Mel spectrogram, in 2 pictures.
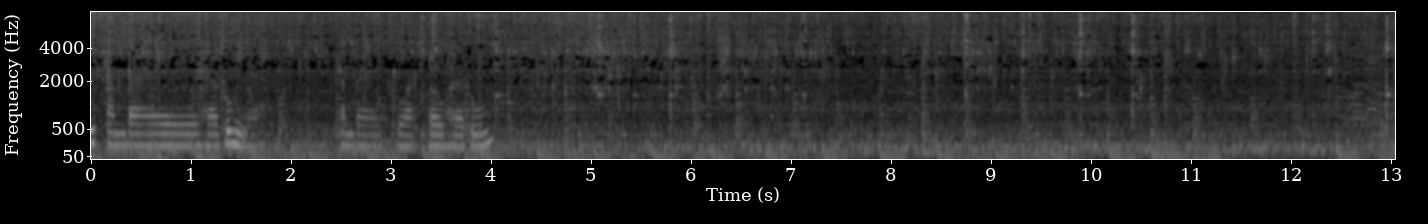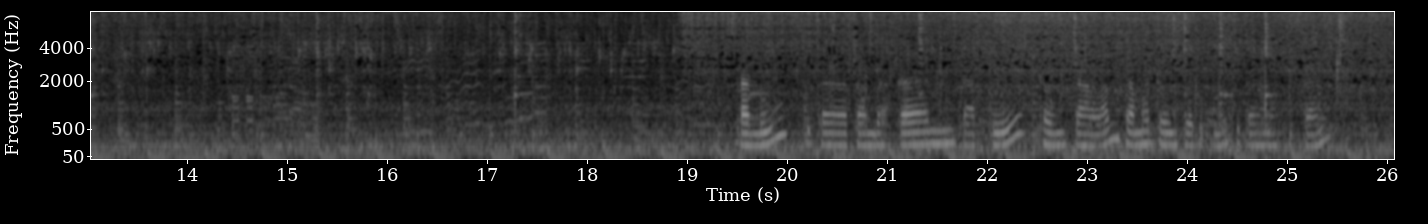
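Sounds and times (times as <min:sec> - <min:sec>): shallots and garlic sizzling in oil: 0:00.0 - 0:26.0
metal spatula scraping a wok: 0:04.0 - 0:11.3.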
